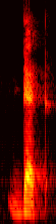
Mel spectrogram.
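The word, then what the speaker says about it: debt: इस वर्ड की सही प्रोनाउंसिएशन है डेट।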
